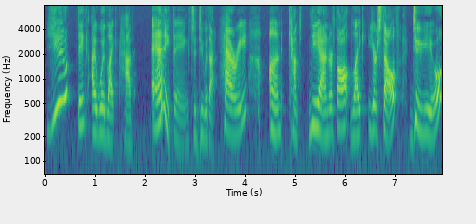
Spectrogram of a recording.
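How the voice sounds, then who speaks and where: A woman's voice: a little high, very animated, a little slow, a bit bright. A woman playing a snobbish, nasty beauty pageant contestant in a comedic audio drama, haughty and sneering, peppering her talk with "like". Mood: scornful, furious.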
